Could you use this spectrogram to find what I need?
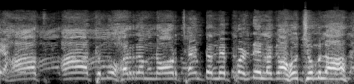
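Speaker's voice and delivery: high, loud, impassioned climax; full-force majlis preaching. Acted. Preacher swears by Abbas before the cruellest line, high loud declamation. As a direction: hammer each phrase out to the mourners.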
